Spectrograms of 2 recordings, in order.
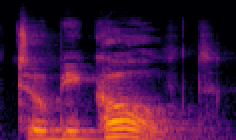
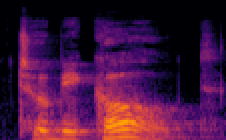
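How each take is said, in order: Both takes have the same delivery.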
